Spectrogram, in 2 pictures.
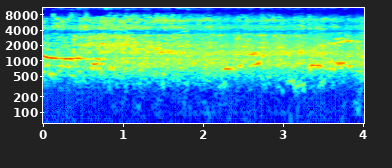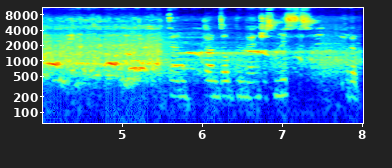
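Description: Players shouting and calling out on the pitch during a goalmouth scramble, a dense, loud mix of voices in an empty stadium that cuts off about five and a half seconds in.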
